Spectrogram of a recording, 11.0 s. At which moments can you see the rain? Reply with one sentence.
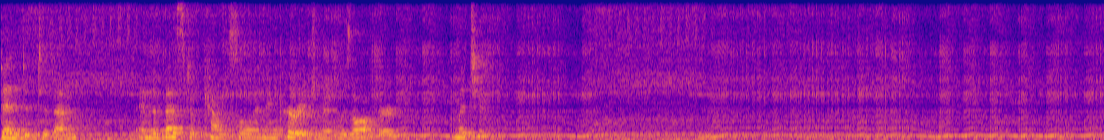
The rain can't be heard in this clip.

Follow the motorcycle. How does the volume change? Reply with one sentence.
The volume of the motorcycle stays about the same.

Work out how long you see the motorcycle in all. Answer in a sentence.
You can hear the motorcycle for 11 seconds altogether.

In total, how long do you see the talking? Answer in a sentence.
You can hear the talking for 5 seconds altogether.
